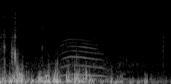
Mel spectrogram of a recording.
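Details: Cat being rescued gives a single short arched meow, rising then falling, partly masked by low rumbling noise and background chatter.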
